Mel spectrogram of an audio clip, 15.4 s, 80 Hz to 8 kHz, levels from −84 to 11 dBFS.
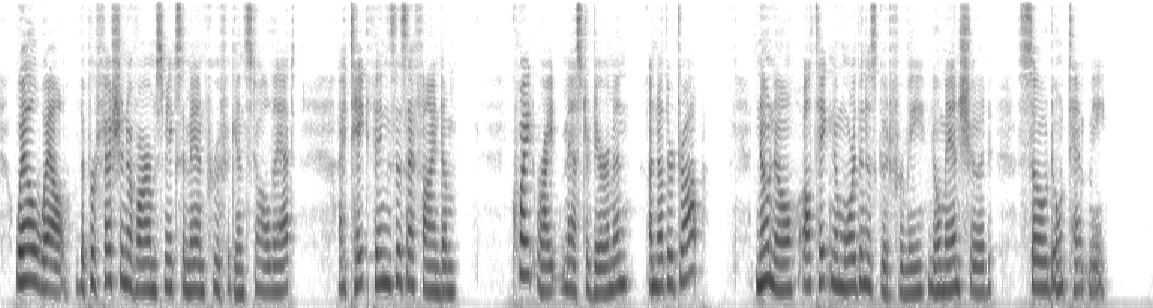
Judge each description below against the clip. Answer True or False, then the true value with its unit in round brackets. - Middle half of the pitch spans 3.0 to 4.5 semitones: True (3.4 semitones)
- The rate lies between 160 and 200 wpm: True (170 wpm)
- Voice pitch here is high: True (215 Hz)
